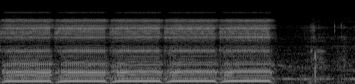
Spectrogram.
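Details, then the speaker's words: GroovyPets GP330 three-dog trainer collar, vibration button held: five even buzzing pulses about half a second apart, a steady hum each, then stop. Normal vibration mode; holding longer gives a stronger vibration. "if you push it once it vibrates if you push and hold it it will do it six times if you keep holding it it will do it a stronger vibration"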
